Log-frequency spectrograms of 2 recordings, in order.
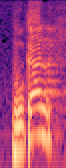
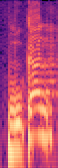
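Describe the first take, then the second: No difference in how they are said.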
